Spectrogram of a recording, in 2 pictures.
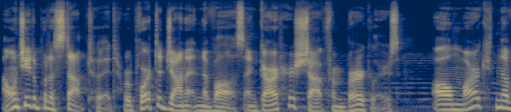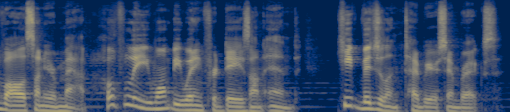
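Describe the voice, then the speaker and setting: A man's voice: medium pitch, big pitch swings, a little fast, fairly bright tone, soft background music. A man voicing an earnest, formal guild fighter from a fantasy role-playing game, speaking in declarations. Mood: official, approving.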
